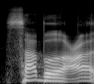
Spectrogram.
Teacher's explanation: सबअ सीन को सीटी की आवाज़ के साथ पढ़ना है, बा का कलकला करना है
